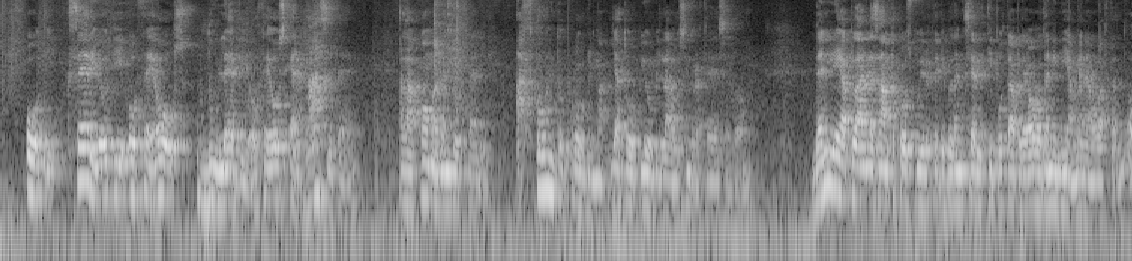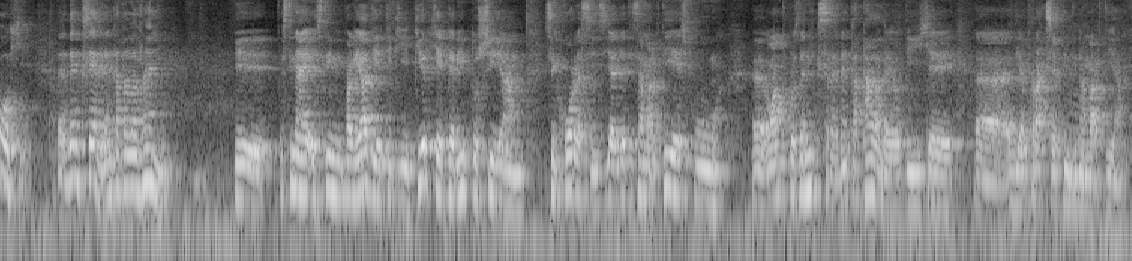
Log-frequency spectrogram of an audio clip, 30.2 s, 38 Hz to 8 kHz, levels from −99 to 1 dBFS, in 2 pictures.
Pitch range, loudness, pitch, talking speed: 115-150 Hz, -21 LUFS, 125 Hz, 140 wpm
